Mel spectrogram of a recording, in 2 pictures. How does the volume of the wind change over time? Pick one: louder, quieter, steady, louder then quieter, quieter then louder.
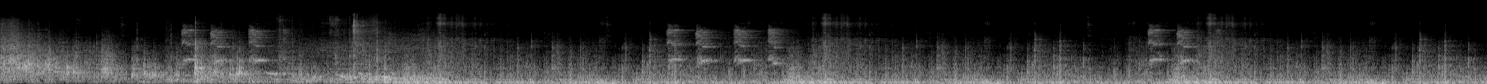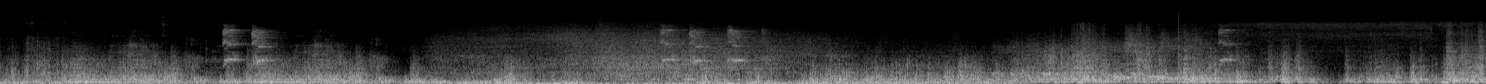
steady.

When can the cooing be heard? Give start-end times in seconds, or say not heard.
2.4-4.5, 24.8-27.1.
